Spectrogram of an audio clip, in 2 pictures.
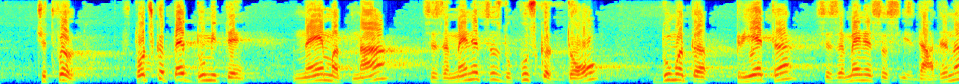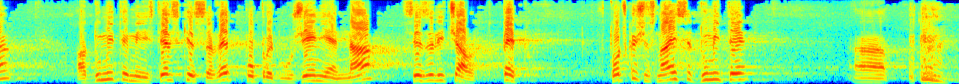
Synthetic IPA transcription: t͡ʃɛt̪vɤɾt̪o̥ft̪ɔt͡ʃkəpɛt̪̚d̪umit̪ɛ | nɐɛmɐt̪nasɛzɐmɛnʲət̪sɐzd̪opuskəd̪o | d̪umət̪əpɾiɛt̪əsɛzɐmɛnʲəsəsizd̪a̰d̪ɛnə | ɐd̪umit̪ɛminist̪ɛɾskijəsɐvɛt̪̚popɾɛd̪lˠoʒɛniɛnasɛzɐlit͡ʃavɐt̪pɛt̪o̥ | ft̪ɔt͡ʃkəʃɛsnajsɛd̪umit̪ɛ

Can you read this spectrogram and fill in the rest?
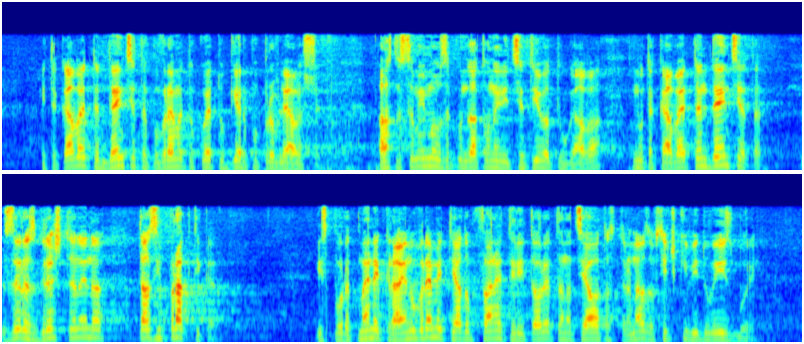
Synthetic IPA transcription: it̪ɐkavɐɛt̪ɛnd̪ɛnt̪sijət̪əpovɾɛmɛt̪okoɛt̪oɡʲɛɾpopɾɐvlʲavɐʃɛ̰asnɛsɤmiməlˠzɐkonod̪at̪ɛlˠnəinit̪siɐt̪ivət̪oɡavənot̪ɐkavɐɛt̪ɛnd̪ɛnt̪sijət̪ə̰ | zɐɾɐzɡɾɤʃt̪ɐnɛnɐt̪azipɾakt̪ikə̰ | ispoɾɛt̪mɛnɛkɾajnovɾɛmɛt̪ʲad̪ɐopxvanʲɛt̪ɛɾit̪ɔɾijət̪ənɐt̪sʲjalˠɐt̪əst̪ɾɐnazɐfsit͡ʃkivid̪oviizbo̰ɾḭ

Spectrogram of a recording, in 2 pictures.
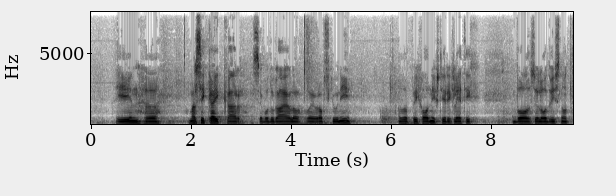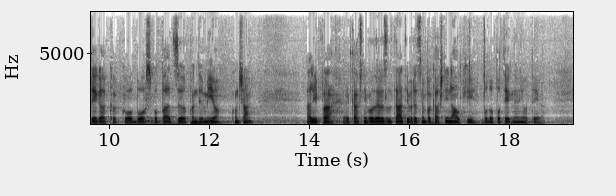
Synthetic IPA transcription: in | maɾsikajkʰaɾsɛbod̪ɔɡaːjalɔʋəɛwɾoːpskiuniji | ʋəpɾixoːd̪nixʃt̪iːɾixleːt̪ix | bozɛloɔd̪ʋisnɔɔt̪ːeːɡakakʰobospɔpat̪zəpand̪ɛmijɔkɔnt͡ʃaːn | alipakaːkʃniboːd̪ɔɾɛzʊlt̪aːt̪ipɾɛd̪səmp̬akaːkʃninawkʰiboːd̪ɔpɔt̪eːɡnjɛniɔt̪ːeːɡa

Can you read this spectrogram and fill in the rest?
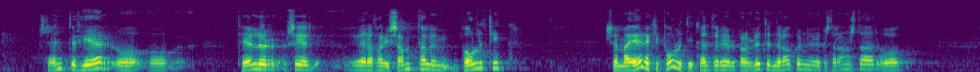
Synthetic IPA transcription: st̪ɛnt̪ʏɾ̥çɛɾɔɣɔɣ | t̪ʰɛːlʏɾsɪɣvɛːɾafaːɾisamt̪ʰaːlʏmpʰoːwlɪt̪ʰik | sɛmaɛɾɛhcɪpʰowlɪt̪ʰikhɛl̪t̪ʏɾɛɾʏɾpaːɾalʏːt̪ʏnɪɾaːwkʰvɛnːɪɾɛhkʰvasaɾananst̪aːðaɾɔɣ

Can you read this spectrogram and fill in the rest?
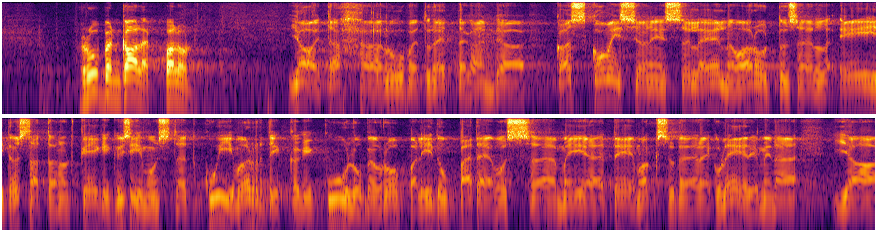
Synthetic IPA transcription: ruːbenkɑːlepːɑlun | jɑːɑjt̪æhluɡ̥upe̞ːt̪ːud̪e̞t̪ːe̞kɑnʲd̪̥jɑkɑsko̞misio̞nʲisːe̞lːee̞ːlnəvɑɾut̪ːˑuse̞le̞jt̪ɤ̞st̪ɑt̪ːˑɑnud̪̥ke̞ːɡikysʲimust̪e̞t̪kujvɤrd̪̥ikˑːɑɡ̥ikuːlube̞wɾo̞ːpːˑɑliːd̪̥upæd̪̥e̞vusme̞jet̪e̞ːmɑksud̪̥e̞ɾe̞ɡ̥ule̞ːɾimine̞ | jɑ

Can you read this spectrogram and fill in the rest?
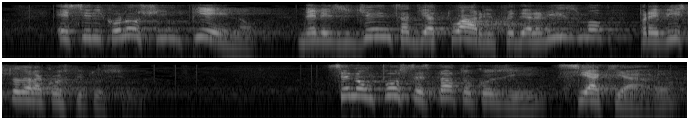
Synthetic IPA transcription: esːiɾikonoʃːeimpjɛːno̰nelːezid͡ʒɛnt̪sad̪iat̪ːuaːɾeilfed̪eɾalizmopɾevist̪od̪alakost̪it̪ut̪sːjo̰ːne | senːoɱfosːest̪aːt̪okozisiakːja̰ːɾo

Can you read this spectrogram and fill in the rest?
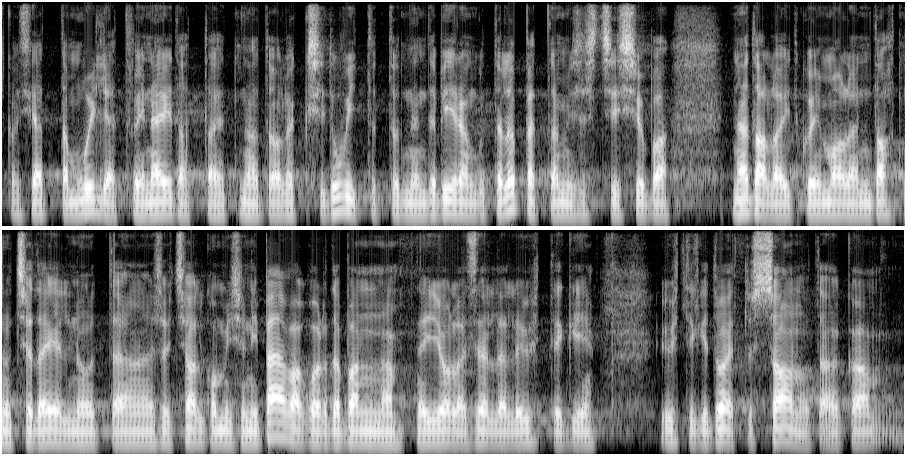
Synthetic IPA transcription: kɑsjæt̪ːɑmulʲjet̪ːˑvɤjnæjd̪̥ɑt̪ˑːɑe̞t̪nɑd̪̥o̞le̞ksid̪̥huvit̪ːˑɑt̪ːˑud̪ne̞nd̪e̞piːɾɑŋɡ̥ut̪ːˑe̞lɤpːˑe̞t̪ːˑɑmise̞st̪siːsjubɑ | næd̪̥ɑlɑjd̪̥kujmɑo̞le̞nt̪ɑht̪nud̪̥se̞d̪ɑe̞ːlnewd̪̥s̬o̞t̪ʲsiɑːlko̞misio̞nipæevɑko̞rd̪̥ɑpɑnːɑe̞jo̞le̞se̞lːe̞leyht̪eɡi | yht̪e̞ɡit̪o̞e̞t̪ːˑust̪sɑːnud̪̥ɑ̰ɡ̥ɑ

